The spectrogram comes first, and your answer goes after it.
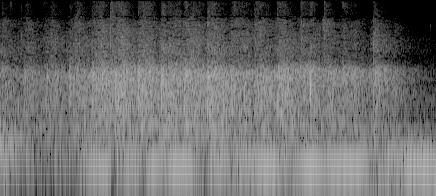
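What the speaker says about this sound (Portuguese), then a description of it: "Você pode aplaudir o Senhor pela sua palavra?" Church congregation applauding the Lord during a Portuguese-language sermon, a steady wash of clapping that swells after the first second and holds loud and dense throughout, with a low sustained tone underneath.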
